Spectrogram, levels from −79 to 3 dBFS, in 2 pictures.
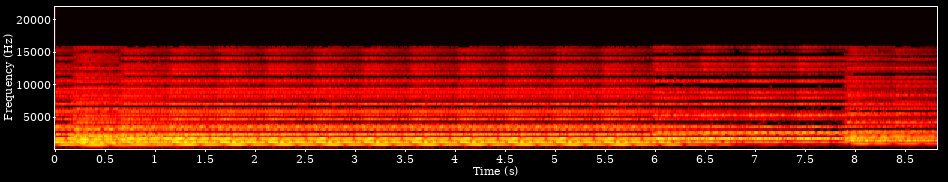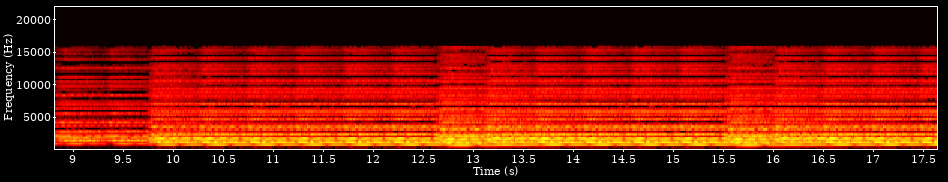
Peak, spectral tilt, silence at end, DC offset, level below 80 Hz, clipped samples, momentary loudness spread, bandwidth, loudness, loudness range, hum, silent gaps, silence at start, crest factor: -6 dBFS; 5.5 dB/octave; 0 s; under 0.1%; under -90 dBFS; under 0.1%; 5 LU; 16 kHz; -21 LUFS; 4 LU; none; none; 0 s; 16 dB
